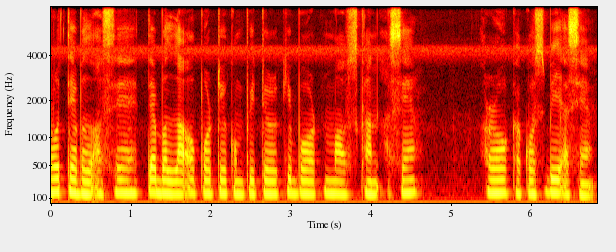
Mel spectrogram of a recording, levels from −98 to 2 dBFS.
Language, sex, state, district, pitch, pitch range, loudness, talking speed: Nagamese, male, Nagaland, Kohima, 150 Hz, 145-155 Hz, -20 LUFS, 130 wpm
